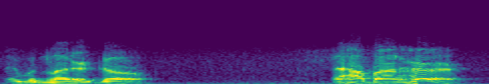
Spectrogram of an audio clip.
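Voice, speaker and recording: An actor playing a brisk, opinionated government agent in a film noir crime drama. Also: male voice, medium pitch, expressive, slightly rough. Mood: musing. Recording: tinny narrow-band old recording, faint noise.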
